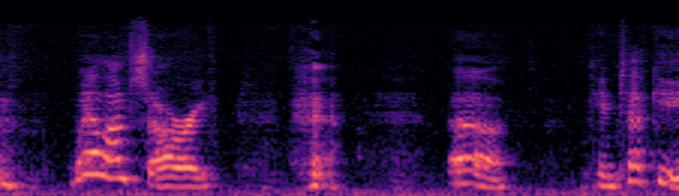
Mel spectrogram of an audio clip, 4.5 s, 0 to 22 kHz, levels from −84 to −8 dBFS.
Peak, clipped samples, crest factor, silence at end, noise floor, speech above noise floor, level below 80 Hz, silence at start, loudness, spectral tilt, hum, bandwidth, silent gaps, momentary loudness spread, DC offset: -14 dBFS; under 0.1%; 18 dB; 0 s; -52 dBFS; 22 dB; -54 dBFS; 0 s; -30 LUFS; -4.5 dB/octave; none; 15 kHz; none; 20 LU; under 0.1%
